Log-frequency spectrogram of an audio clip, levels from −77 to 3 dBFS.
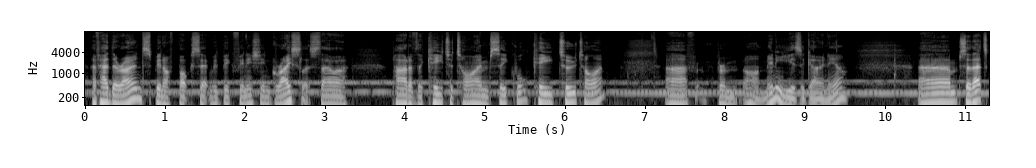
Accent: Australian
